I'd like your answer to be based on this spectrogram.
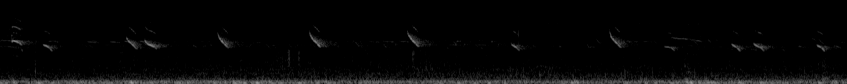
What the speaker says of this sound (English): Now listen to the osprey.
